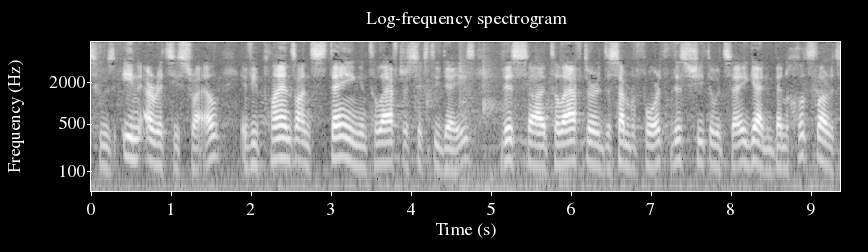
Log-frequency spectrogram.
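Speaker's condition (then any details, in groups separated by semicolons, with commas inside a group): No condition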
